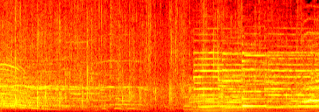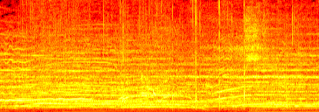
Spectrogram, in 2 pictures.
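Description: Concert crowd cheering and whistling. About two seconds in, a keyboard starts the band's slow song intro with sustained chords over a low note, and the whistles carry on above it.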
